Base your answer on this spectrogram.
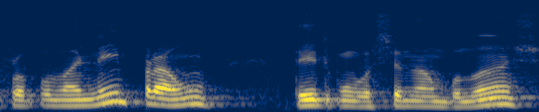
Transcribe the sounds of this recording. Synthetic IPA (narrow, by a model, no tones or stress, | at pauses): faloponãnẽj̃pɾɐũ | t̪ẽid̪ʊkõvosenɐ̃ɐ̃mbulɐ̃s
